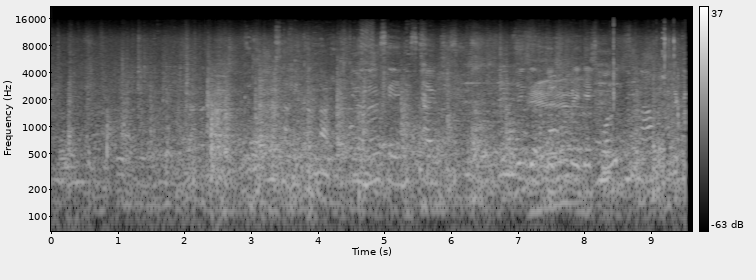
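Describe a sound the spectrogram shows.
A crowd of men and women chatter at once in a busy room.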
